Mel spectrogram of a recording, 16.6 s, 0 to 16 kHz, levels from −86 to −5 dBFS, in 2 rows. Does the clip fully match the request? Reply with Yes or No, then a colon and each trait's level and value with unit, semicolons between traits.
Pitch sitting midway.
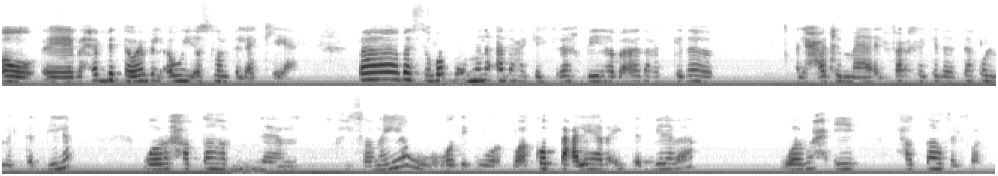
No: low, 110 Hz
